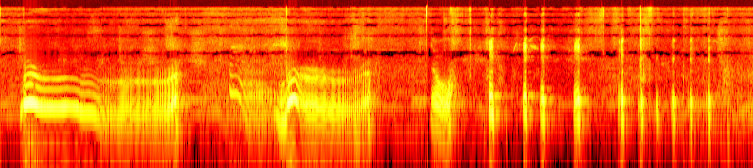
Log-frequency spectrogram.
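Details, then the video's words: Pet dog Jaffa in a bout of pack howling with a person indoors: two short rising howls with noisy breathy edges, then a string of quick yips and whimpers repeated about twice a second. "Jaffa and I indulge in some pack howling"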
